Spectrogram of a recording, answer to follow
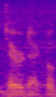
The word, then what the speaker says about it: pterodactyl: can't you hear it when a pterodactyl goes to the bathroom because the pe is silent i just got the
